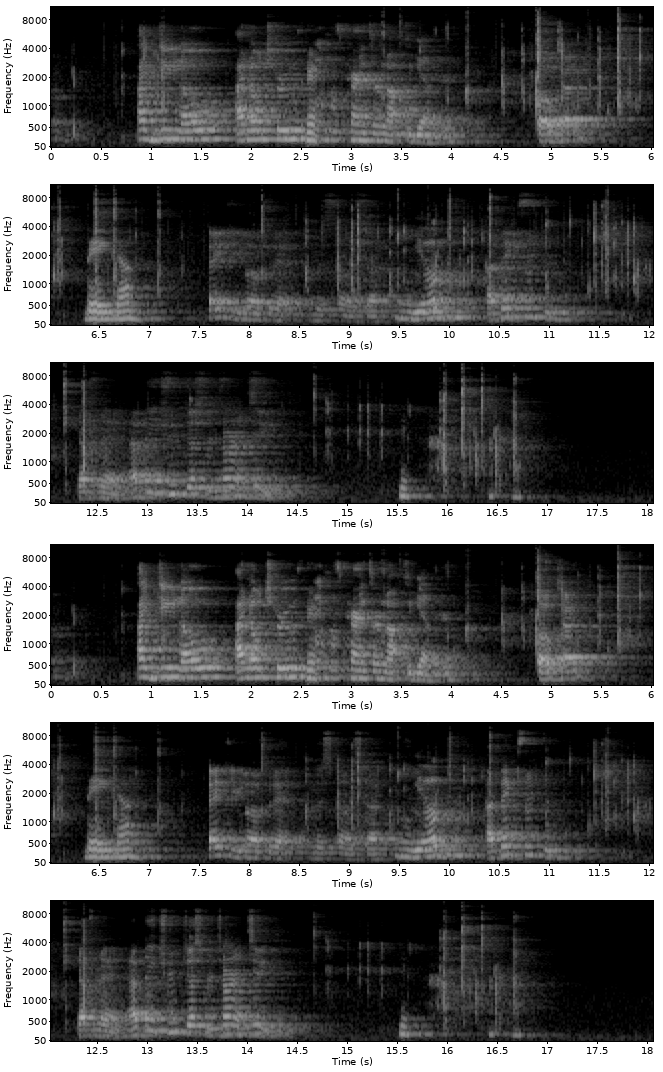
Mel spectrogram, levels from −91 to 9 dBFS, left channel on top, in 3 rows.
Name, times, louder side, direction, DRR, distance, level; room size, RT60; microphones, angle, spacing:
voice 1, 0.9-4.0 9.5-10.1, right 2 dB, 30° right, 7 dB, 1.2 m, -32 dB
voice 2, 4.9-5.4 7.6-9.4 10.4-11.1 12.3-14.3, right 3 dB, 65° right, 5 dB, 1.7 m, -36 dB
voice 3, 6.0-6.9 15.5-16.0 16.4-16.8, left 3 dB, 20° left, 15 dB, 0.4 m, -35 dB
13.5 x 9.5 x 6.0 m, 1.3 s
head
